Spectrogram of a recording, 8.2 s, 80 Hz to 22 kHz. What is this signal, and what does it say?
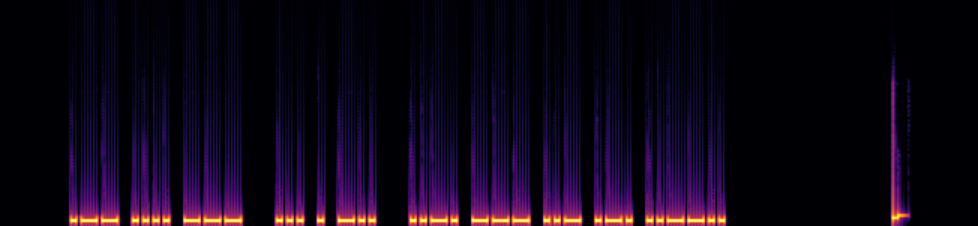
Morse code, heard as a keyed tone, about 28 wpm, 700 Hz. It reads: WHO SED FOUR?
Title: Sentences from Top 300 Words and Abbreviations 28wpm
